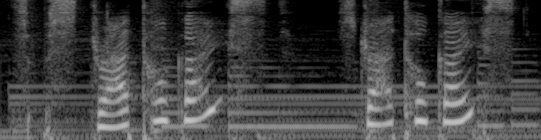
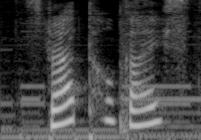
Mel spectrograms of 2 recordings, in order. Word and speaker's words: Stratogeist: But, Stratogeist, as I believe her name? Like strategy, but then Geist like ghost in German.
